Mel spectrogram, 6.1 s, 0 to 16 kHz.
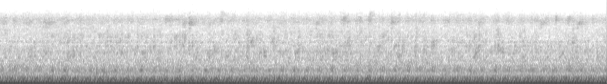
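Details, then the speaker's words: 1967 Ford F-350 flatbed truck, 302 V8, just started after sitting a couple of months: deep, steady, even idle burble with no knocks or misses; normal idle. "There she is. She starts and runs. I'll let you guys listen to her for a minute here."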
